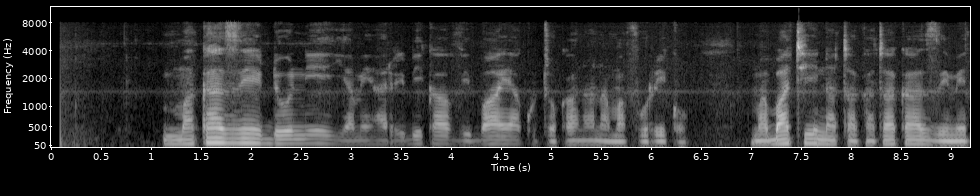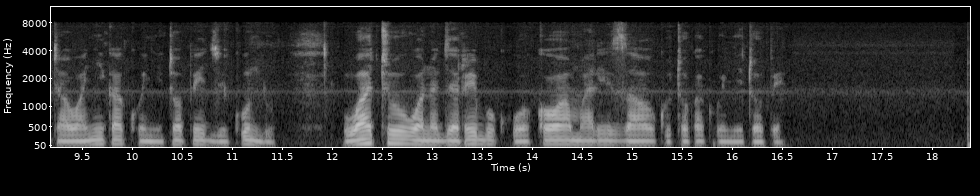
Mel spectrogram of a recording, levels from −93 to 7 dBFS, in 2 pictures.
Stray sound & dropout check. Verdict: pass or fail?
pass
